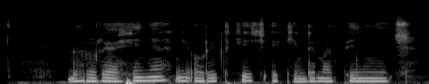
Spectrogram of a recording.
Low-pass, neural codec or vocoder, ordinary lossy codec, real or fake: 19.8 kHz; codec, 44.1 kHz, 7.8 kbps, Pupu-Codec; none; fake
